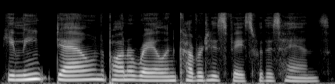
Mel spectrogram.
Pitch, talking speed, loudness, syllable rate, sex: 190 Hz, 235 wpm, -16 LUFS, 5.0 syllables/s, female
